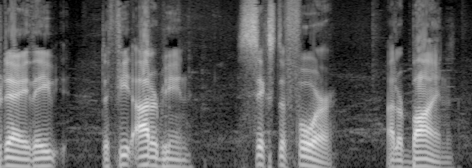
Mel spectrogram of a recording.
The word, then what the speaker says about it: Otterbein: Otterbein is the actual pronunciation there.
